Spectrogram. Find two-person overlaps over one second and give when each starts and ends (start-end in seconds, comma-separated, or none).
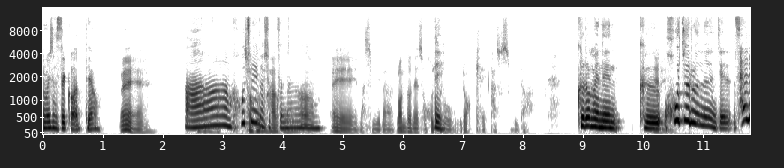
2.5-4.3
